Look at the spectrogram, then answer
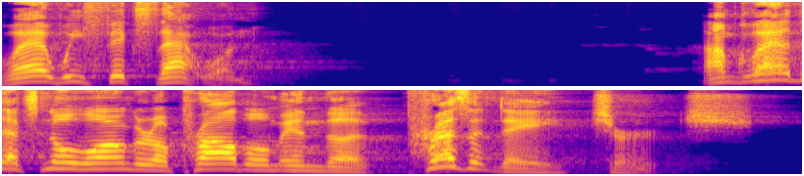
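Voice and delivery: dripping sarcastic, swooping sing-song tone. Speaking about the church's ongoing sexual ethic issue, sarcastic. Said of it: "You sense the sarcasm dripping from my lips".

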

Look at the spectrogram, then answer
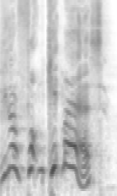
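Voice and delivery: put-on very high, shrill, sing-song, swooping yelled British accent. Trading jokes with friends, one speaker challenges another: Gordon Ramsay-style British accent. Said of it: "Why does everybody sound like Gordon Ramsay?".

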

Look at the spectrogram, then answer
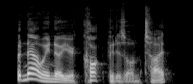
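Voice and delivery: ordinary delivery

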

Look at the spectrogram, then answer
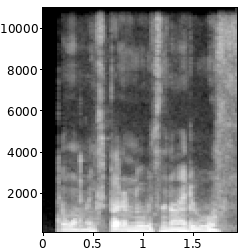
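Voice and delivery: muffled, smothered, boastful voice. Joking about a phone recording from a pocket: muffled Trump voice. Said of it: "Muffled Trump voice".

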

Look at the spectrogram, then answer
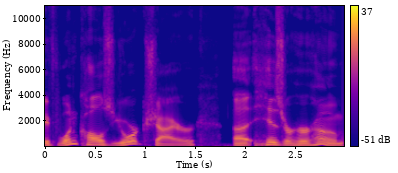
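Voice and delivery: ordinary delivery

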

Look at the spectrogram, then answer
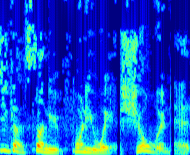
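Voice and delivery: cartoon character voice, done badly. Retelling a line from a cartoon about a dumped character: bad Thing voice. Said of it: "If that was a better thing voice".

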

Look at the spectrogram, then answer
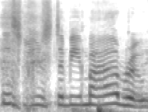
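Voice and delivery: put-on very high, very soft, doddering old lady voice. Describing a character in a show, the speaker quotes her: imitating a doddering old woman. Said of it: "she's like doddering around like".

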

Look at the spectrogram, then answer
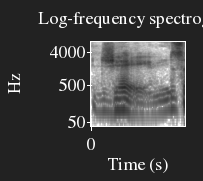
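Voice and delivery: slight, low, soft English accent.

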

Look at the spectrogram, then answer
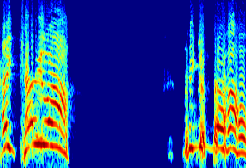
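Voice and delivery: very high, stretched-out ring-announcer yell. Imagining an official ring announcer calling out: imitating Kayla screaming. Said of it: "And she screams".

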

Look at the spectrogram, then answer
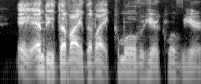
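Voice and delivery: weak put-on Ukrainian accent. Retelling a guy at a bar calling him over, in a bad Ukrainian accent. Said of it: "I can't do a good Ukrainian impression".

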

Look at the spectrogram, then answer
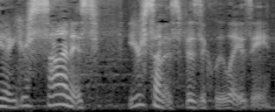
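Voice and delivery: put-on joking tone. A parent retells what a swimming teacher said after a lesson, retelling a joking remark. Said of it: "jokingly said to me".

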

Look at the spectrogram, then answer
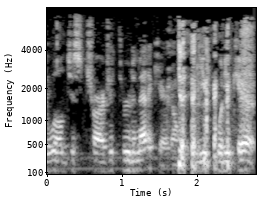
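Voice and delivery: put-on flat, deadpan delivery. Retelling how judges would answer a worker's question, mimicking a judge's deadpan.

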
